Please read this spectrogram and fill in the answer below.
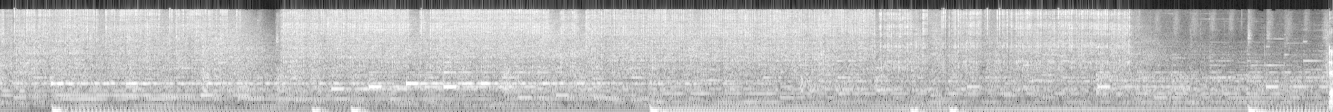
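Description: Flux-core wire welder's arc crackling steadily while a steel plate is welded onto square tubing, over background music with a bass beat. The crackle stops shortly before the end.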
